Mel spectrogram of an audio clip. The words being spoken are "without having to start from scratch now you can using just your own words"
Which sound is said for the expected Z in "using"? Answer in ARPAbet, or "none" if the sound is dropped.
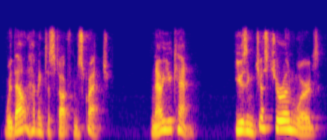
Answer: Z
